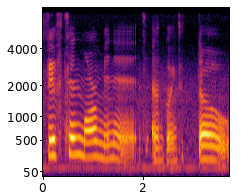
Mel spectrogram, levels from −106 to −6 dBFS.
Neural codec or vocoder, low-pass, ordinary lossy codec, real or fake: none; 7.2 kHz; none; real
